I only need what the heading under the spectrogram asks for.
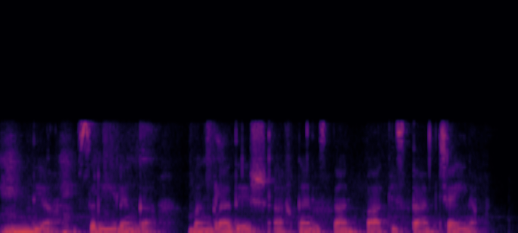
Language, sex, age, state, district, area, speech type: Malayalam, female, 18-30, Kerala, Malappuram, rural, spontaneous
